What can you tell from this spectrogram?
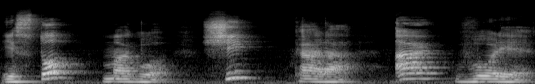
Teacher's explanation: Proparoxítona, a sílaba tônica vai ser a antepenúltima.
